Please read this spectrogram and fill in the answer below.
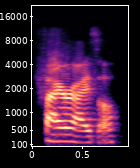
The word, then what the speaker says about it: Fajrazel: No, we pronounce her name Fajrazel. – Yeah. You're working with director Diana Fajrazel. – No, eyes, like eyes, fire as in fire, eyes as in I see, and L, Fajrazel.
